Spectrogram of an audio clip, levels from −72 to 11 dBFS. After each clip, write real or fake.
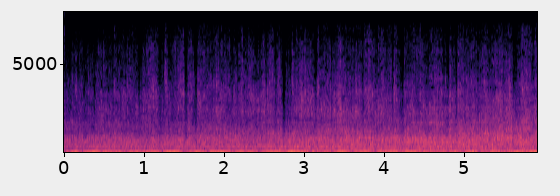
real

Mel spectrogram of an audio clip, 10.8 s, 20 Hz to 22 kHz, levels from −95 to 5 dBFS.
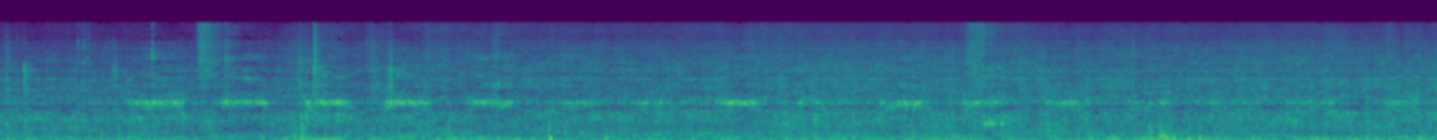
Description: fake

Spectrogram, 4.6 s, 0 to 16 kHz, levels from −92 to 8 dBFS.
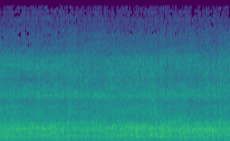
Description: fake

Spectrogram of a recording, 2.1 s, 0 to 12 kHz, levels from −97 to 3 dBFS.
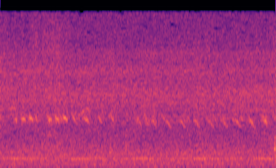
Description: real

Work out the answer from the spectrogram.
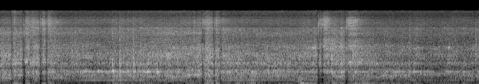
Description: fake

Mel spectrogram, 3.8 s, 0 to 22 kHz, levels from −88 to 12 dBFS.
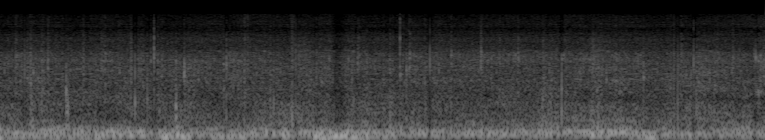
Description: fake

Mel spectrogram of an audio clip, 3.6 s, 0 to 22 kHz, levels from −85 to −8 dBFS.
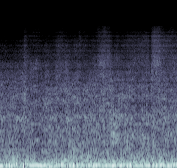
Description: fake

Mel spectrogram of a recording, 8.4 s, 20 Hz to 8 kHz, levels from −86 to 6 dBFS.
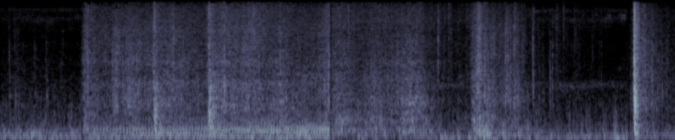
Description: real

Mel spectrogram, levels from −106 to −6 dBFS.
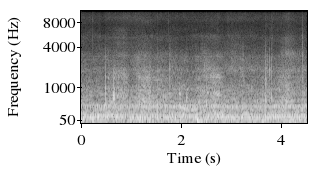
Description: fake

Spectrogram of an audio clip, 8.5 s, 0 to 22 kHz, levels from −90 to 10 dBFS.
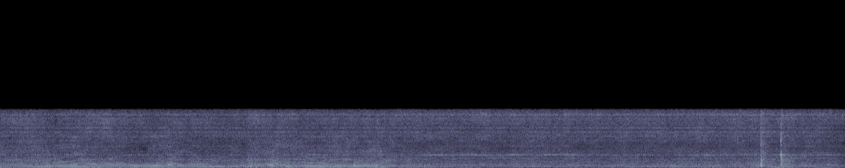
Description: fake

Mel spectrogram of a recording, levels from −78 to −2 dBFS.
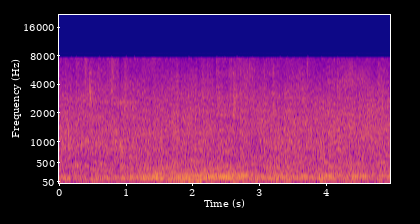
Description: fake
